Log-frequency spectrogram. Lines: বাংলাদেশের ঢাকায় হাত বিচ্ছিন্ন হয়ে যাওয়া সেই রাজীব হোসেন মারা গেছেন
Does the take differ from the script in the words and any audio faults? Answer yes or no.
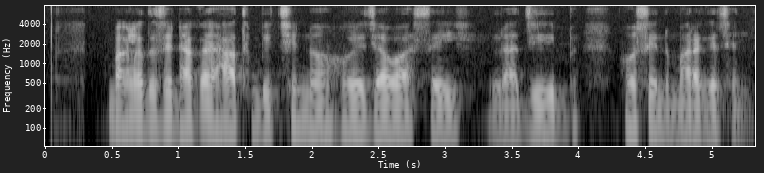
no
